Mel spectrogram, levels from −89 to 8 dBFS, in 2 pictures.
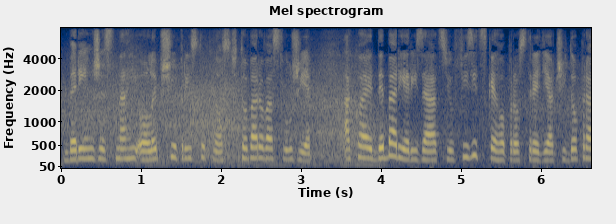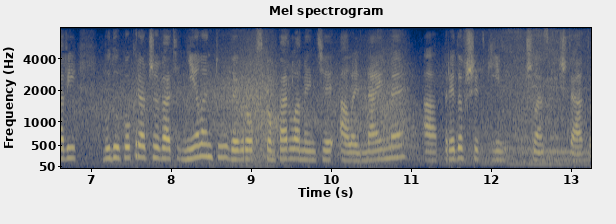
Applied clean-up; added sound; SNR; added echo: none; Traffic noise, roadway noise; 12 dB; none.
